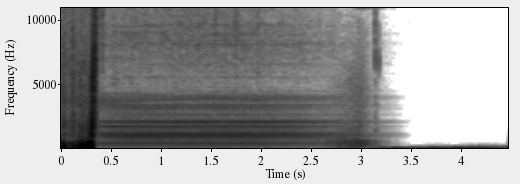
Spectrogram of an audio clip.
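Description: A short loud handling noise at the start, then a steady electrical buzzing hum with many evenly spaced overtones that cuts off suddenly about three seconds in. A faint low drone takes over near the end.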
